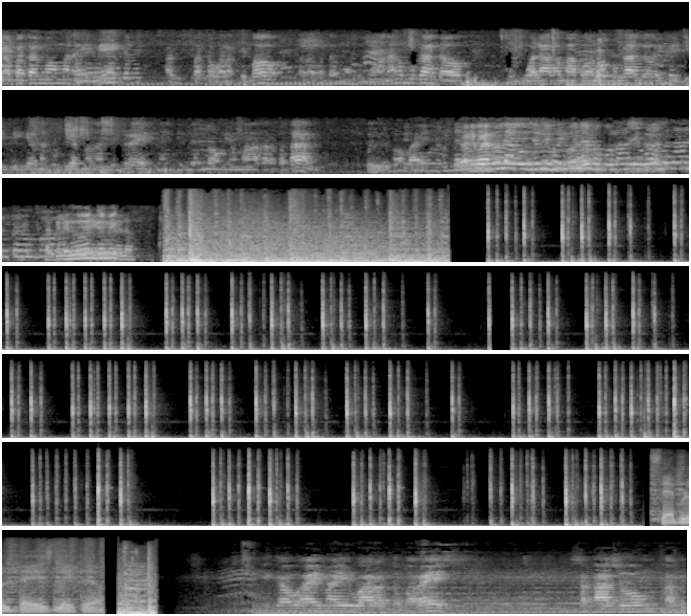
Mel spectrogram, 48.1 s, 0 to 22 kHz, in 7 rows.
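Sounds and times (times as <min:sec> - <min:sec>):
computer keyboard typing: 0:18.6 - 0:40.8.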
